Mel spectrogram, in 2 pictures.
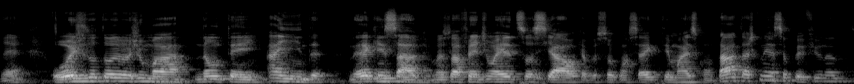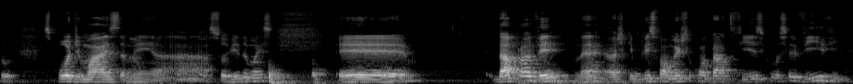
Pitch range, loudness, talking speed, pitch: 115-195 Hz, -27 LUFS, 185 wpm, 140 Hz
